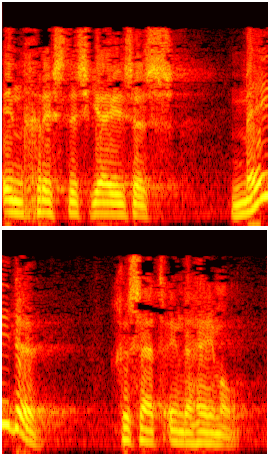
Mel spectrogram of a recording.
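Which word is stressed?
mede. The stress falls on the part mede. "Onze derde gedachte"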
